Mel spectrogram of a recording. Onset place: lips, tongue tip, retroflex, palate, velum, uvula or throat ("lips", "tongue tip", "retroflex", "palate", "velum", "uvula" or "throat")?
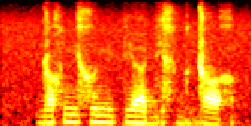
retroflex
